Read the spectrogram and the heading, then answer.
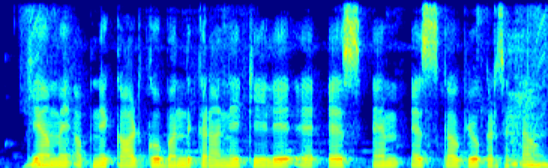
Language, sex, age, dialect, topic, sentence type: Hindi, male, 18-24, Awadhi Bundeli, banking, question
